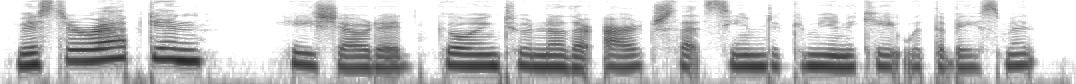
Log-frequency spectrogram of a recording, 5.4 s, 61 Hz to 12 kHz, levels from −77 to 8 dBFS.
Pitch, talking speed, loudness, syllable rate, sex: 205 Hz, 165 wpm, -19 LUFS, 5.5 syllables/s, female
